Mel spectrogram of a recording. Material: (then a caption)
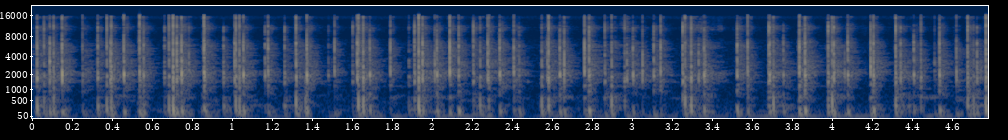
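Plastic. Long painted nails tap quickly on the outer side wall of a round, hollow, empty-looking red plastic bowl held sideways near the face. About thirty rapid, dry, hollow clicks follow one another with almost no ring, bright and crisp with little low end.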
